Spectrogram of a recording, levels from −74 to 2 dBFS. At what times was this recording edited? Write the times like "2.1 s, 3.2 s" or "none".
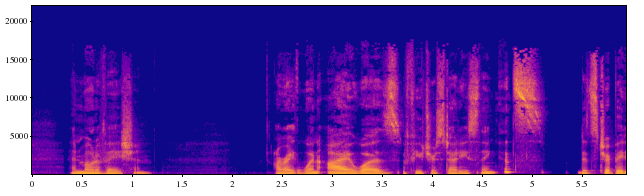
2.7 s, 3.7 s, 4.7 s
